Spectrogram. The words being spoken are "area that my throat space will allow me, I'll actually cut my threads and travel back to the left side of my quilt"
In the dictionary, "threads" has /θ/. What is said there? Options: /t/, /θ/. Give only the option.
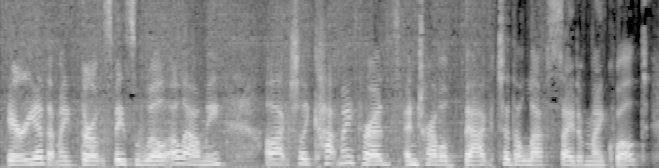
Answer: /θ/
